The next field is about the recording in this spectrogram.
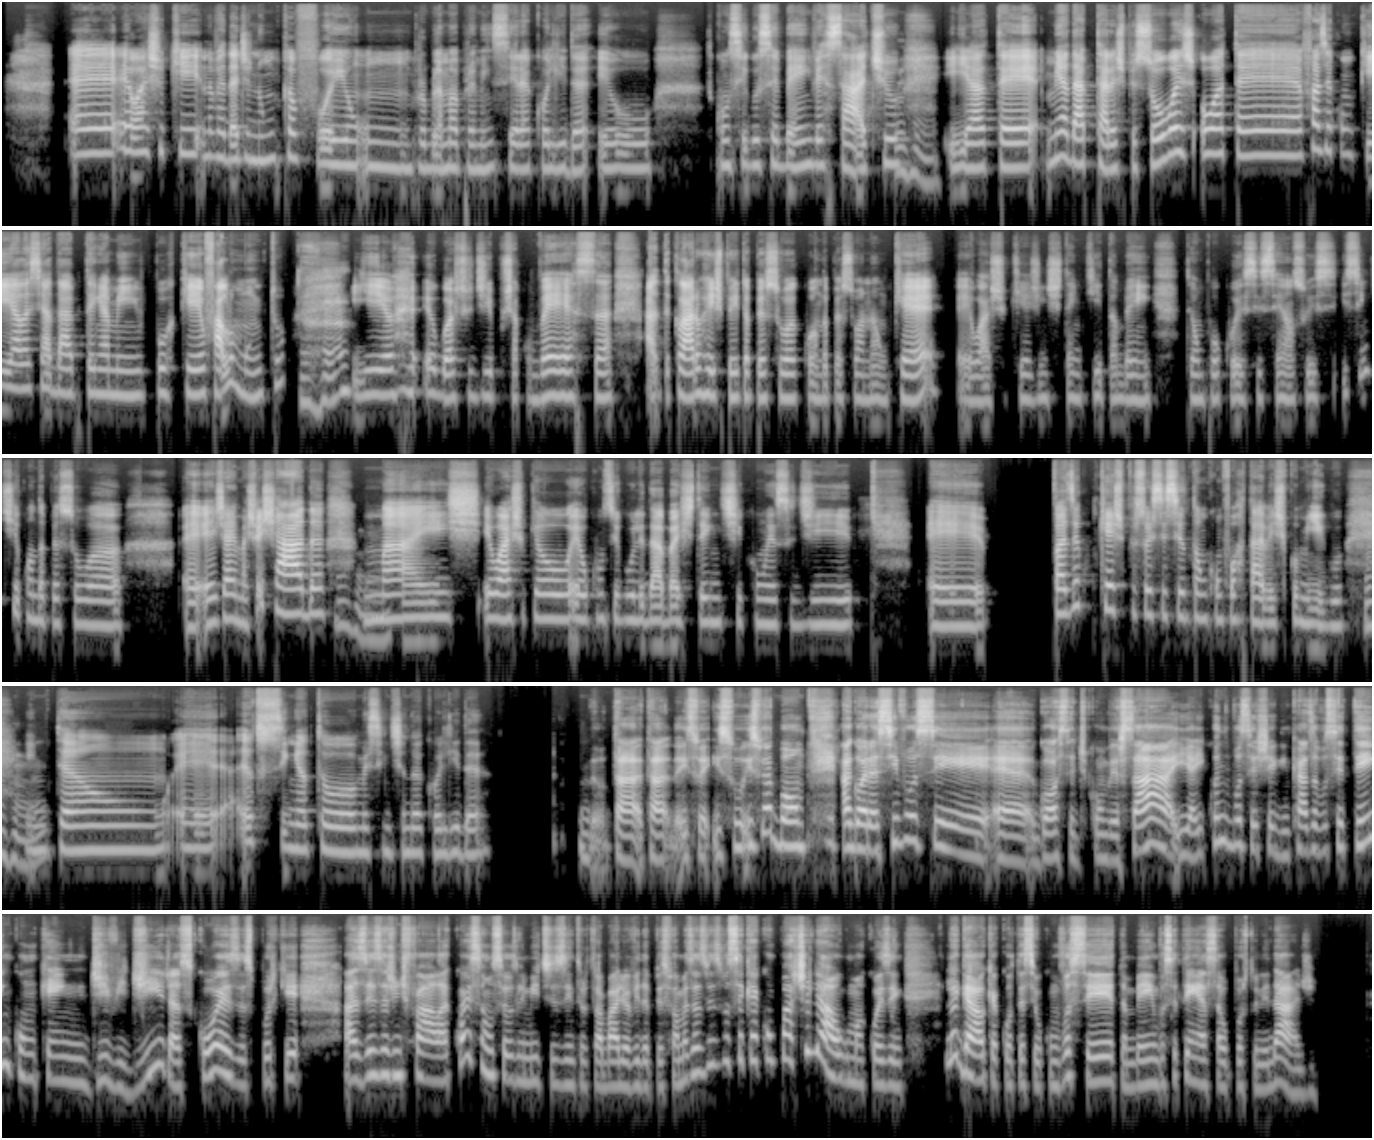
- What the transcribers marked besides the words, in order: tapping
- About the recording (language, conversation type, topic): Portuguese, podcast, Como você cria limites entre o trabalho e a vida pessoal quando trabalha em casa?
